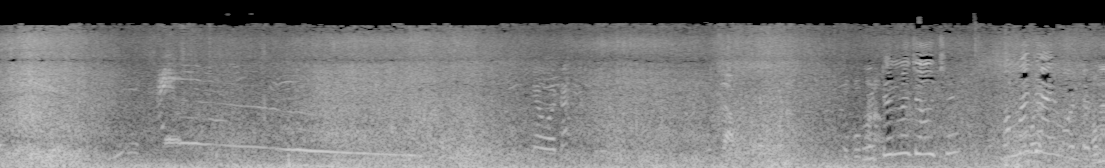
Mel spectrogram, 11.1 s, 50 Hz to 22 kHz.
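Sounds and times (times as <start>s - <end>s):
small waves washing on shore: 0.0s - 11.0s
wind buffeting microphone: 0.0s - 11.0s.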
